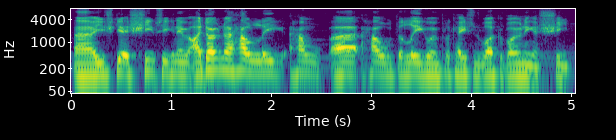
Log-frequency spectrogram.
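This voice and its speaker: A man's voice: fairly high pitch, steady tone, fast talker, sharp tone, faint music behind. A British man live streaming a game, rambling casually to his viewers in a blunt, sweary, joking way. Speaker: live streamer playing a visual novel.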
